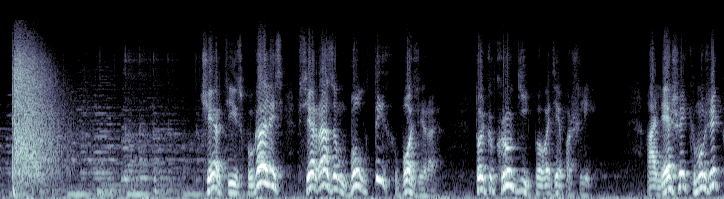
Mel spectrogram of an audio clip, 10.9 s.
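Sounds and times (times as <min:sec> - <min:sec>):
shotgun firing: 0:00.2 - 0:01.2
speech: 0:03.1 - 0:06.6, 0:07.2 - 0:09.0, 0:09.7 - 0:10.8.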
